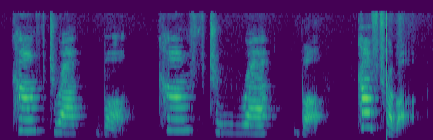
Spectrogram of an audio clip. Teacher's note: to do it we don't say comfortable this is what happens the O disappears but then there's one more very strange thing that happens and that's the RT becomes a TR they change positions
